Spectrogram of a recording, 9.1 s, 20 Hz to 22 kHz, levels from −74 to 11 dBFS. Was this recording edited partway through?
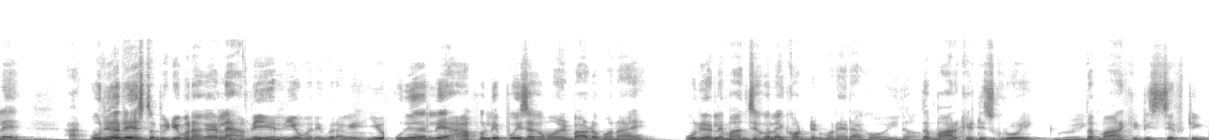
yes; 2 cuts; at 2.9 s, 6.9 s

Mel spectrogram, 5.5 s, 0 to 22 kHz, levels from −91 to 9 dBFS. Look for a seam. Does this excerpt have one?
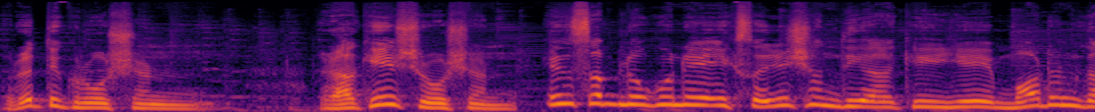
yes; 1 cut; at 2.6 s

